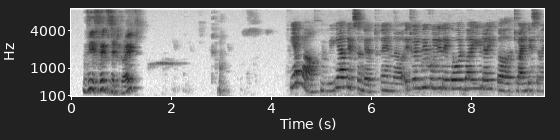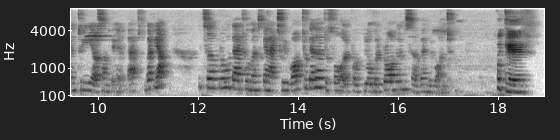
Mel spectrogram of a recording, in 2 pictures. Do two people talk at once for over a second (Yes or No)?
No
